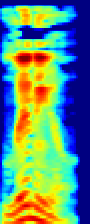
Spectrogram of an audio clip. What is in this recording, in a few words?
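"lineal", British English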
